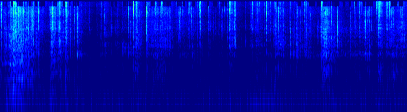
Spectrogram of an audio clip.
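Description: Plastic wrapping on an online-order package being pulled and crinkled open, giving faint, close, irregular rustling and tearing throughout.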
